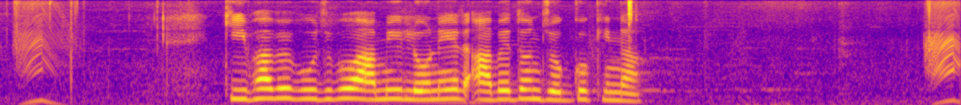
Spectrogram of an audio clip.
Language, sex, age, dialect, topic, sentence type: Bengali, female, 31-35, Jharkhandi, banking, statement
